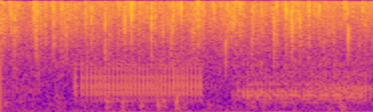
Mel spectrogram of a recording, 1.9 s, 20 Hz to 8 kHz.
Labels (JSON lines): {"label": "biophony", "recorder": "SoundTrap 500"}
{"label": "biophony, croak", "recorder": "SoundTrap 500"}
